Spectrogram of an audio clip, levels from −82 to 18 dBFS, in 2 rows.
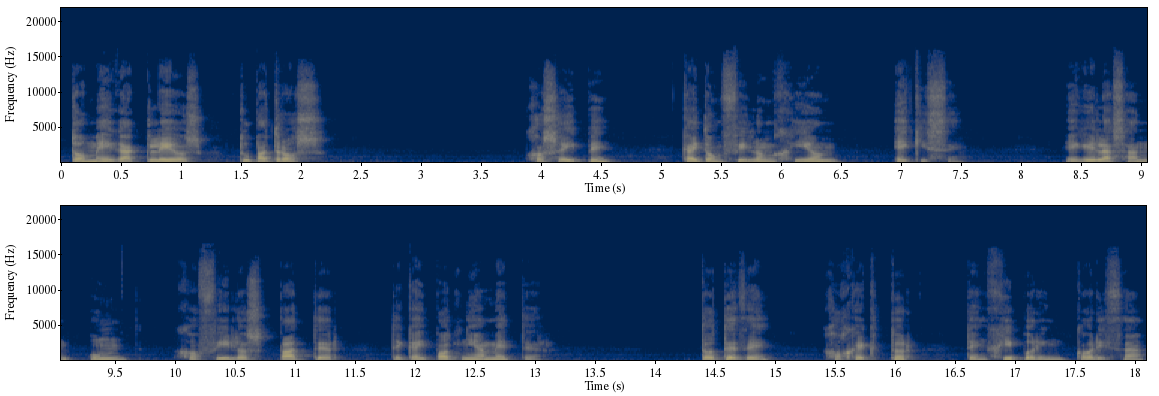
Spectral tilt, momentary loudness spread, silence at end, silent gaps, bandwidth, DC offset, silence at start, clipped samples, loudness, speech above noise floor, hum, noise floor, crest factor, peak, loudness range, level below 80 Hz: -5.5 dB/octave; 13 LU; 0.05 s; none; 15.5 kHz; under 0.1%; 0.1 s; under 0.1%; -25 LUFS; 48 dB; none; -72 dBFS; 24 dB; -2 dBFS; 3 LU; -72 dBFS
